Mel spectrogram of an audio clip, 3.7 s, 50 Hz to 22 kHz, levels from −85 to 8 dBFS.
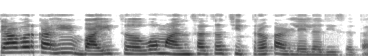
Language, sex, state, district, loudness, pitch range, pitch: Marathi, female, Maharashtra, Sindhudurg, -16 LUFS, 215-270 Hz, 235 Hz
